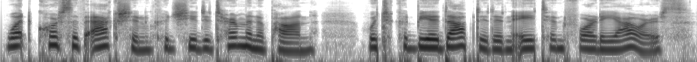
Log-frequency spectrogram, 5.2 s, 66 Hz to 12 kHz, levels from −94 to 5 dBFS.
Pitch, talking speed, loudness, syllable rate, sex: 210 Hz, 195 wpm, -18 LUFS, 5.5 syllables/s, female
